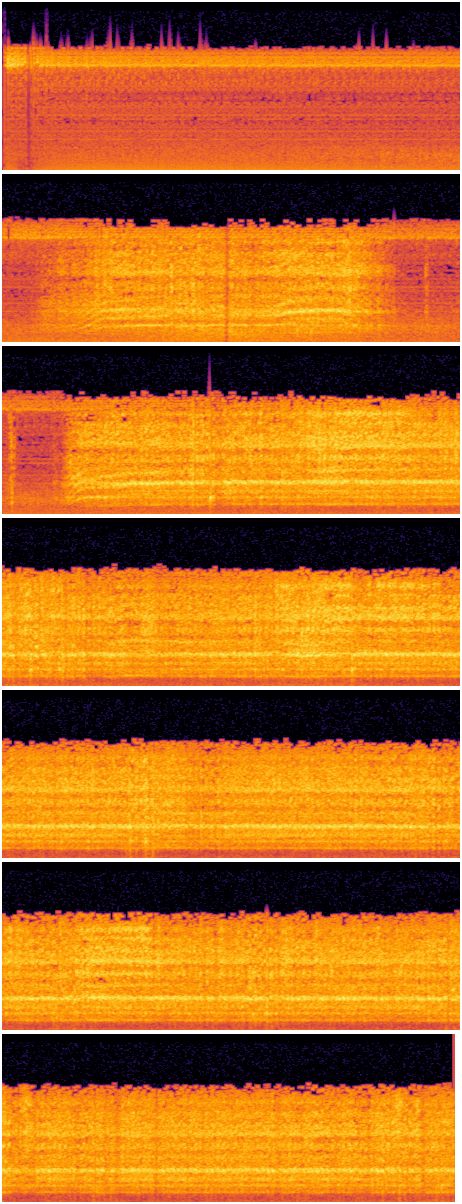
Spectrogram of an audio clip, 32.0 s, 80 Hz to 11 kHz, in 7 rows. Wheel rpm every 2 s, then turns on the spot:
0, 0, 0, 130, 100, 100, 200, 200, 200, 200, 200, 200, 200, 200, 200, 200.
none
